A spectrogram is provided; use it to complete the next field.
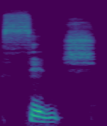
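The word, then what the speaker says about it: sinh: H for hyperbolic trig which we literally pronounced as cinch okay I know it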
